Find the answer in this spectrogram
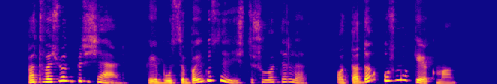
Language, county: Lithuanian, Vilnius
